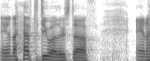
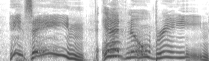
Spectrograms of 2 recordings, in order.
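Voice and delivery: very high, very slow, swooping, unhinged-sounding voice; 11 semitones higher than usual. Making a joke mid-conversation, Abraham Lincoln impression. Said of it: "this Abraham Lincoln impression".

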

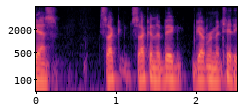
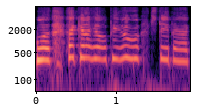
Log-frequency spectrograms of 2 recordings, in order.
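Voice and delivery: very high, startled voice jumping up an octave. Retelling how a masked man answered when approached too closely, voice jumping up an octave. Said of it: "his voice goes up an octave".

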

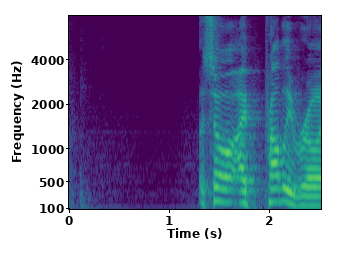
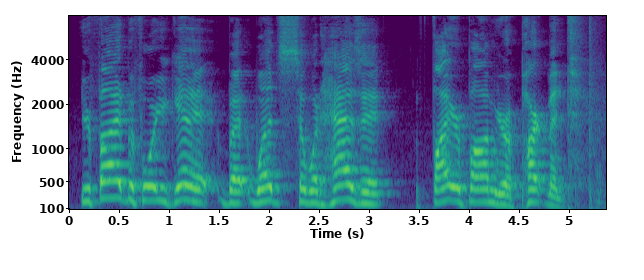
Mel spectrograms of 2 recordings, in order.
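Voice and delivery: high, mock panicked put-on voice. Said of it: "it was like".

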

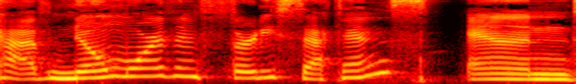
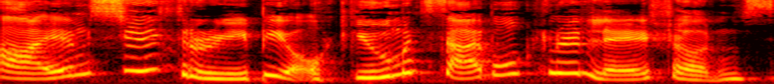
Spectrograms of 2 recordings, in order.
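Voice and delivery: put-on Austrian accent. Taking a turn at an accent drawn from a bowl, C-3PO line in Austrian accent.

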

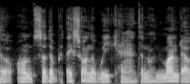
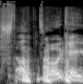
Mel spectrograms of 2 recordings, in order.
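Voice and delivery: stunned, slow and high pitched. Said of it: "I just started shouting".

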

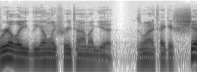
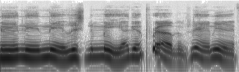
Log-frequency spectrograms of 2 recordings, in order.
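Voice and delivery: put-on high, drawn-out whine; 5 semitones higher, 5 dB louder than usual. Mocking own complaining about recording time: mock whining. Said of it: "I'm whining like a bitch".

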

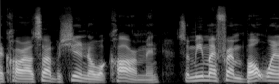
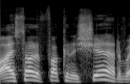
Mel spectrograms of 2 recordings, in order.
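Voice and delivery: ordinary talk, nothing marked

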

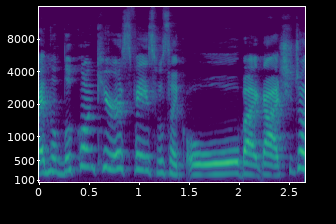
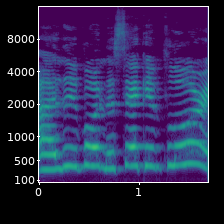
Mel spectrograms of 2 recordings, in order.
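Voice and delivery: put-on cute little German accent, pitched up; 6 semitones higher than usual. Retelling meeting a German kid, the speaker quotes his reply in Luca's cute German accent. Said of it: "in his cute German accent".

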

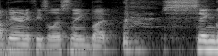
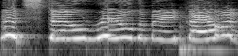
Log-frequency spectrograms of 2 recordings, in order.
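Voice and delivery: very high-pitched, very loud, indignant, upset outburst; 12 dB louder than usual. Retelling a man upset that wrestling was called fake: mock-upset wrestling fan. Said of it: "a great impression".

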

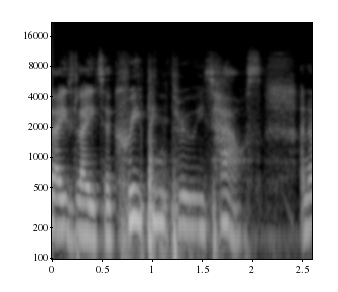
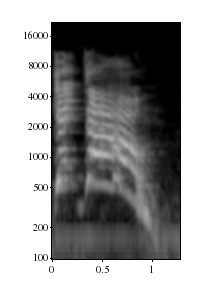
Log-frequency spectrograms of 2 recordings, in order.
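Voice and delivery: shrill, sudden, high, loud shout; 5 dB louder than usual. Retelling how an old man suddenly shouted during a hallucination: imitating an old man shouting. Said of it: "suddenly he shouts".

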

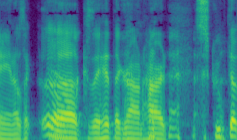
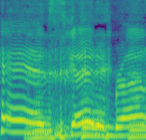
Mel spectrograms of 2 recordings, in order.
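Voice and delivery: high, very slow, dragged-out stoned drawl; 9 semitones higher, 6 dB louder than usual. Retelling longboarding around a parking lot while baked: imitating being stoned. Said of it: "I'd just be all baked".

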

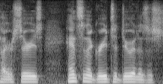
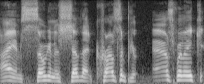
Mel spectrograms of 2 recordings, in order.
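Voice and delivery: annoyed, with pitch raised; 6 semitones higher than usual. Imitating an actor's Dracula facing a cross: imitating Jack Palance's annoyed Dracula. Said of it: "it just comes across as".

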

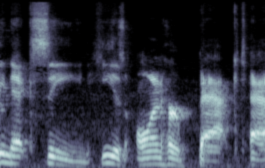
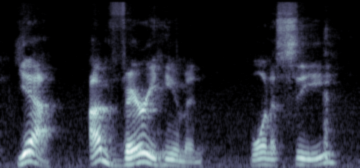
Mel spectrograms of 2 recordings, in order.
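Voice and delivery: normal talking voice

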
